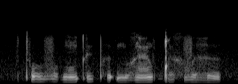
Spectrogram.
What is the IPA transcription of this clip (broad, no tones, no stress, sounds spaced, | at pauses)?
tʼ o u̯ v o ɡ õ kʼ y pʰ ə ʔ n ʊ ɣ ã u̯ ɡ͡ǃ œ x v ə ɦ ə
